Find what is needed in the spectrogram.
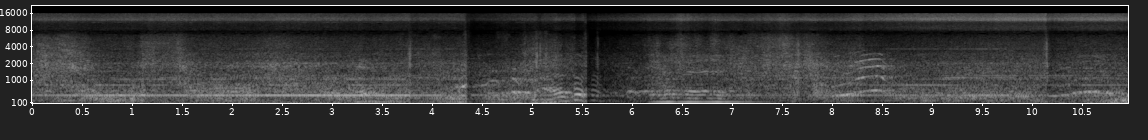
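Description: Pet grooming dryer blowing air through its hose onto a dog's coat: a loud, steady rush of air with a motor hum. The sound breaks off briefly about five seconds in, then the blowing resumes.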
